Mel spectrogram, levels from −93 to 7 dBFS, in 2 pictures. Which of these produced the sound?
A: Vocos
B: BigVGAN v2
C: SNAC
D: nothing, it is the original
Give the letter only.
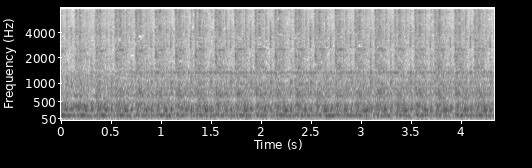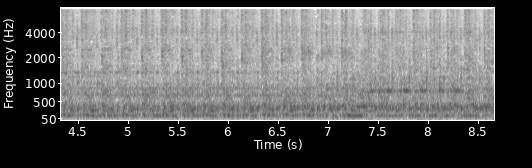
D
